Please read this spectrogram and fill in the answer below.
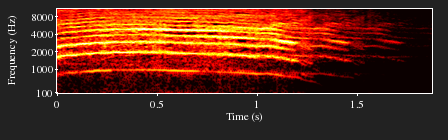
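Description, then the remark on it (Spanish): A woman's loud, high-pitched wailing scream at night, held steadily for over a second before its pitch sags and trails away. It is a single cry with no talking. “Andaba dando grandes gritos.”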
